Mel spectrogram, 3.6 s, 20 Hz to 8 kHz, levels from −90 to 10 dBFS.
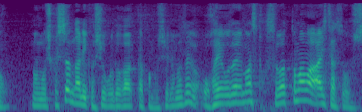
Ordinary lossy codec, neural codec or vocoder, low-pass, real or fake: MP3, 48 kbps; codec, 44.1 kHz, 7.8 kbps, Pupu-Codec; 7.2 kHz; fake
